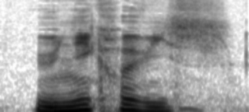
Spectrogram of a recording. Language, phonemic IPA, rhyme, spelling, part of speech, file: French, /e.kʁə.vis/, -is, écrevisse, noun, Fr-écrevisse.ogg
- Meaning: crayfish, crawfish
